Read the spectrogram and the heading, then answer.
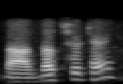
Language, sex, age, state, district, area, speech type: Urdu, male, 60+, Delhi, North East Delhi, urban, conversation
